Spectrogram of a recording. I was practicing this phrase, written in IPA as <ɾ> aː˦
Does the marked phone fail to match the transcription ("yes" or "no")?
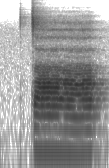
yes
